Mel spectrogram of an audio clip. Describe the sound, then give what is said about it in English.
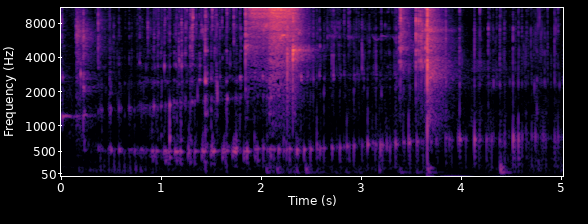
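A can of Guinness stout pops open with a bright fizzing hiss while beer glugs and gurgles steadily into a glass, rising in pitch as it fills; no one speaks. “Time to crack open the Guinness.”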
